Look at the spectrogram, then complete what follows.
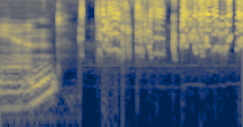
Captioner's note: tape squealing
